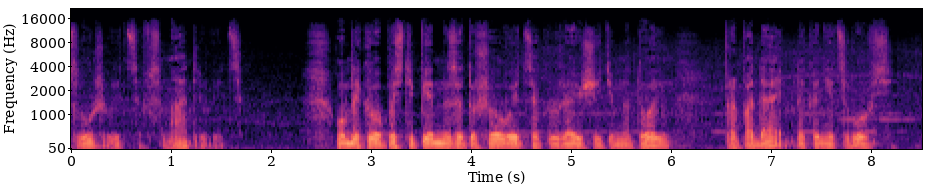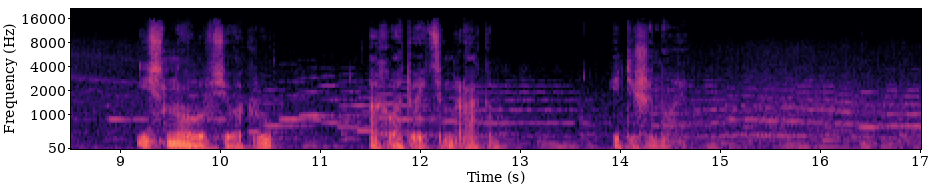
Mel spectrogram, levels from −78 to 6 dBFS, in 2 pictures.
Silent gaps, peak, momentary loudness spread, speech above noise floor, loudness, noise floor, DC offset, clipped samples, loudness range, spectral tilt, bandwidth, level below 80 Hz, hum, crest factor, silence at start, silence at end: none; -4 dBFS; 22 LU; 32 dB; -21 LUFS; -52 dBFS; under 0.1%; under 0.1%; 16 LU; -6 dB/octave; 16 kHz; -38 dBFS; none; 18 dB; 0 s; 0 s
